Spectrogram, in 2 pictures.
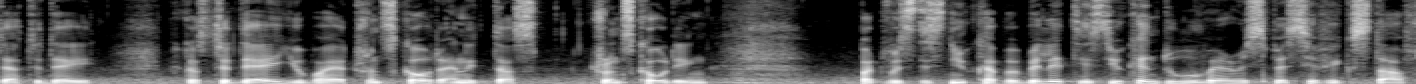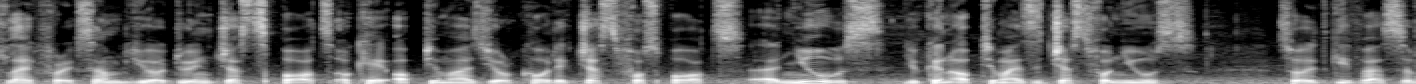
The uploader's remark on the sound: In this livecast from National Association of Broadcasters conference in Las Vegas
